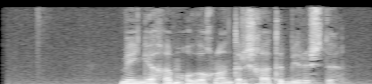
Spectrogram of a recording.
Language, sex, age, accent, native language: Uzbek, male, 19-29, Qashqadaryo, Uzbek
